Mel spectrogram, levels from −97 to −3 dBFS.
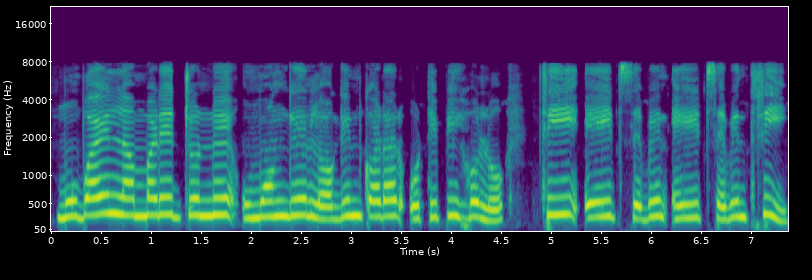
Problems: echo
